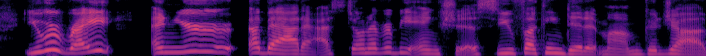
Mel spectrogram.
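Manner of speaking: ordinary delivery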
